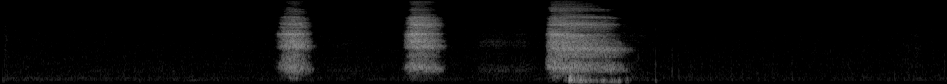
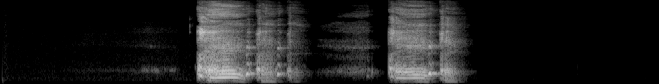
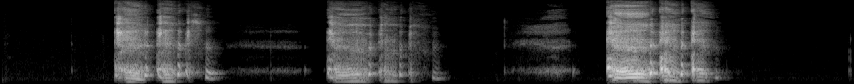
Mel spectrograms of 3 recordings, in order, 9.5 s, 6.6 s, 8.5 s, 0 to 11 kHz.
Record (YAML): exhalation_length: 9.5 s
exhalation_amplitude: 2522
exhalation_signal_mean_std_ratio: 0.31
cough_length: 6.6 s
cough_amplitude: 25812
cough_signal_mean_std_ratio: 0.34
three_cough_length: 8.5 s
three_cough_amplitude: 25481
three_cough_signal_mean_std_ratio: 0.36
survey_phase: beta (2021-08-13 to 2022-03-07)
age: 18-44
gender: Female
wearing_mask: 'No'
symptom_cough_any: true
symptom_new_continuous_cough: true
symptom_runny_or_blocked_nose: true
symptom_shortness_of_breath: true
symptom_sore_throat: true
symptom_abdominal_pain: true
symptom_fatigue: true
symptom_fever_high_temperature: true
symptom_loss_of_taste: true
symptom_other: true
smoker_status: Never smoked
respiratory_condition_asthma: false
respiratory_condition_other: false
recruitment_source: Test and Trace
submission_delay: 0 days
covid_test_result: Positive
covid_test_method: LFT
